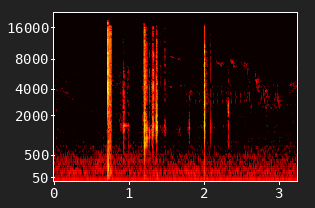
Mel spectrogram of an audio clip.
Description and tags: A can of energy drink being opened. Recorded in the Derbyshire countryside an hours walk out of Derby city center.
